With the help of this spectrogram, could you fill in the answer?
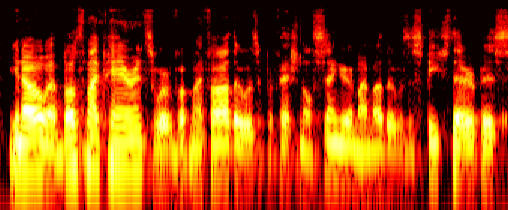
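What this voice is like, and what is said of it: New York accent. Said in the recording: “I did not have a New York accent.”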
